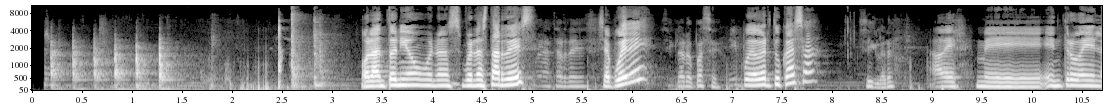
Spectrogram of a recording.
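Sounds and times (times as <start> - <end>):
firm knocks on an apartment door: 0.2 - 1.6
speech: 3.3 - 10.6.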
